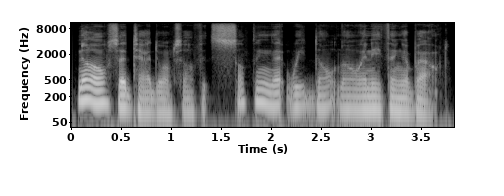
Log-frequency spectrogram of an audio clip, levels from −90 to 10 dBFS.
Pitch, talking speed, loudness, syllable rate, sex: 105 Hz, 205 wpm, -20 LUFS, 5.2 syllables/s, male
